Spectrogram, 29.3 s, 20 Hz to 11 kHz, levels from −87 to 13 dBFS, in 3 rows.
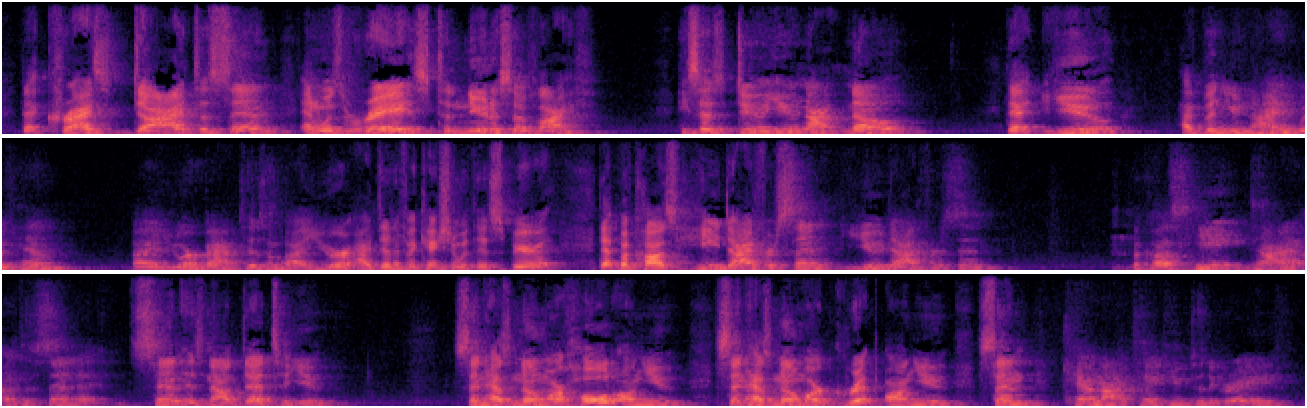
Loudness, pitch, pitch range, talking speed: -23 LUFS, 220 Hz, 195-240 Hz, 160 wpm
